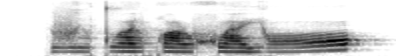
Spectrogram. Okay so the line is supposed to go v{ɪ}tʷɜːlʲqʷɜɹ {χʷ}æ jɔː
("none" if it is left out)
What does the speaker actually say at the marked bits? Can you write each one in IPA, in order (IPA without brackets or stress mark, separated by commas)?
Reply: i, χʷ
